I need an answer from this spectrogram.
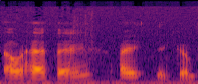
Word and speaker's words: El Jefe: 2002 Triple X El Jefe. I think I'm saying that right. Yep. Well, you know you're saying it right because you're not pronouncing a Mexican dude's name as El Jeff.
